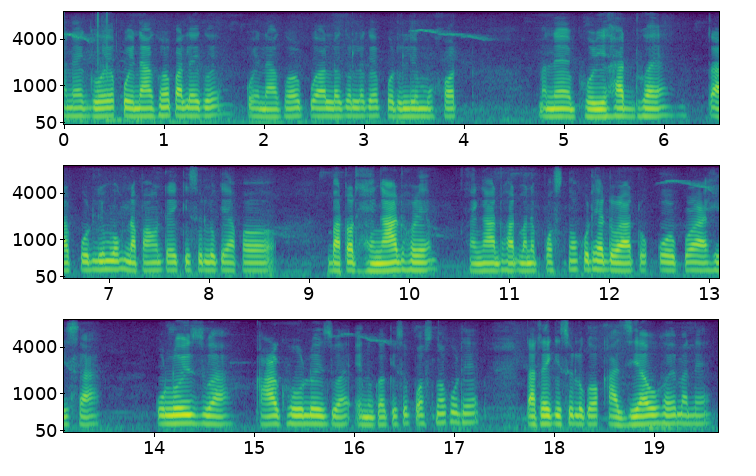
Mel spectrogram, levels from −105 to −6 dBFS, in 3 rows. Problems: none marked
